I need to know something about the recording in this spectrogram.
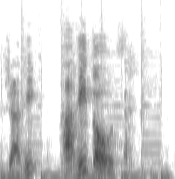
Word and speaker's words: Jarritos: Ouais, les J en espagnol, on les prononce pas. Donc, effectivement, ouais, Jarritos.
